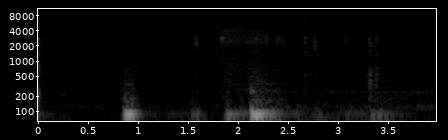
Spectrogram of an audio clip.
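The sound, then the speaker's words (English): Typing on a computer keyboard: a few sharp, irregular key clicks and clacks, fairly faint and alone, with small bursts of quicker taps between louder strokes. “I'm just gonna type it in the chat.”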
